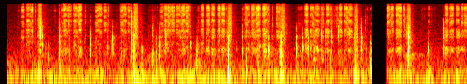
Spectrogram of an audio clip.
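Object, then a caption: Pen nib on a thin paper sheet. A pen scratches across a thin lined paper sheet lying flat on a table, writing in quick, bright, scratchy strokes with short sharp accents, while the other hand rests still on an open dictionary. The writing runs steadily, with a brief silent gap near the end before it resumes.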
